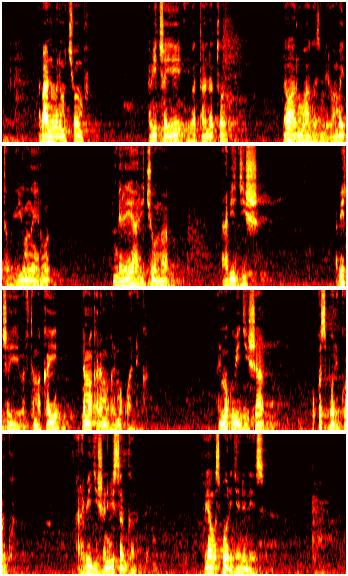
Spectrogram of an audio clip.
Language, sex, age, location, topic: Kinyarwanda, male, 36-49, Huye, health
